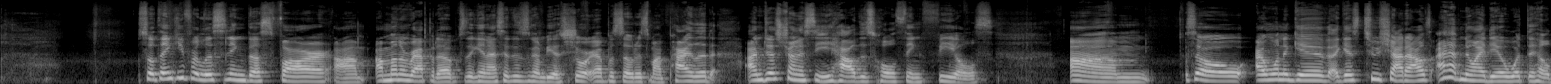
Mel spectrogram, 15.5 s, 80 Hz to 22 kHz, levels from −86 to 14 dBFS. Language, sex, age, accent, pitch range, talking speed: English, female, 30-49, American, 170-215 Hz, 220 wpm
